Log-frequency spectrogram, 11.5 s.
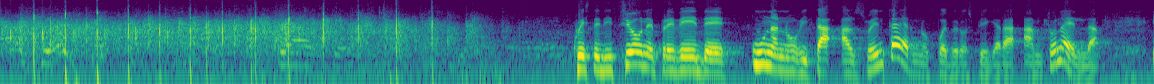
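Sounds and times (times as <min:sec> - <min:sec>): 
audience applause: 0:00.0 - 0:05.2
speech: 0:05.8 - 0:11.5.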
